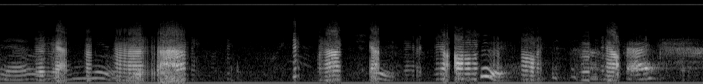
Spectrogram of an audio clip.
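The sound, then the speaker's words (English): A human voice calls hogs to feed with a series of drawn-out, wavering shouts, loud and separated by short pauses. “How do you call hogs to feed them? How would you call a hog if you were”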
